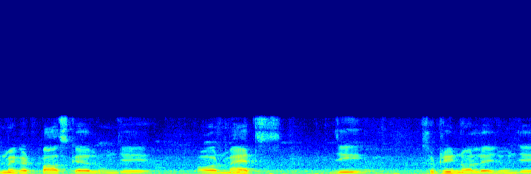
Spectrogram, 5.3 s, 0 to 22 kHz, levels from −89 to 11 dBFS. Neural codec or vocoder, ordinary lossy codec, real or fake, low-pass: none; none; real; 7.2 kHz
